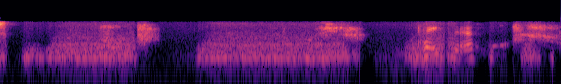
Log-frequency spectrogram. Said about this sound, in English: What the hell is that? Oh, my goodness. Some fucking body dog. Sound like that little Chihuahua Mexican Taco Bell dog.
